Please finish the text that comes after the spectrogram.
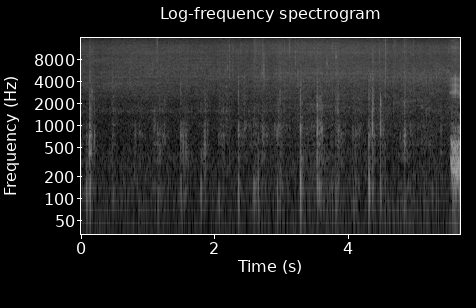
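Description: Onions sizzle steadily in a pan of butter and oil, a continuous crackling fry broken by soft, irregular stirring clicks, close and moderately loud with no voices.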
